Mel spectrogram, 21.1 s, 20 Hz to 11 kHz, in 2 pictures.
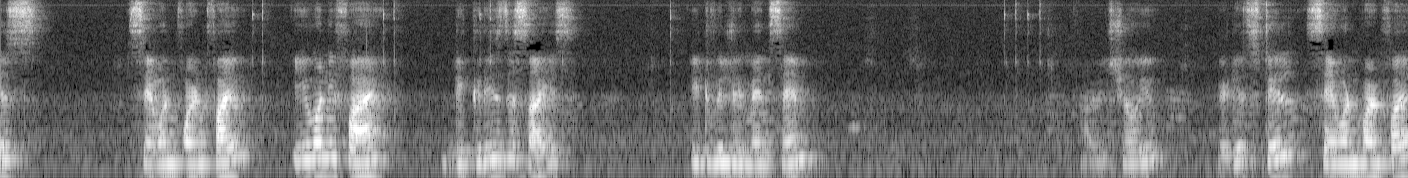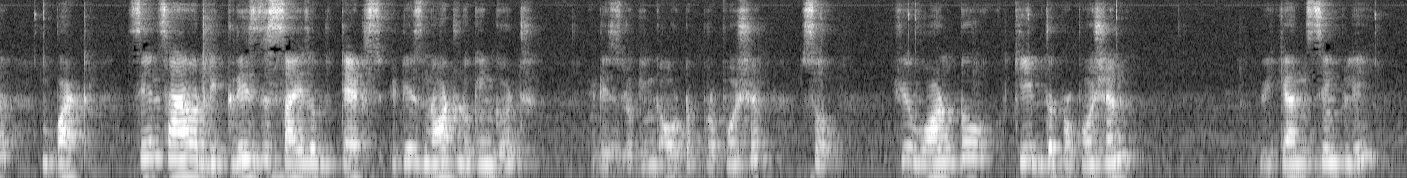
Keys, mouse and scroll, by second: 1.9-6.3 drag, 7.5 click, 10.8 click, 16.6 click.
